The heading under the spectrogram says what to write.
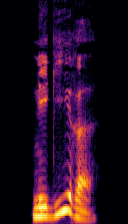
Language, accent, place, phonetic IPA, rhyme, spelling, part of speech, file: German, Germany, Berlin, [neˈɡiːʁə], -iːʁə, negiere, verb, De-negiere.ogg
- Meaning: inflection of negieren: 1. first-person singular present 2. first/third-person singular subjunctive I 3. singular imperative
